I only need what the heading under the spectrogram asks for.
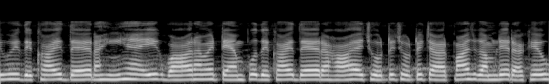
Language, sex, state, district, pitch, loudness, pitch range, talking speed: Hindi, female, Maharashtra, Pune, 225 Hz, -13 LUFS, 215-230 Hz, 195 wpm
